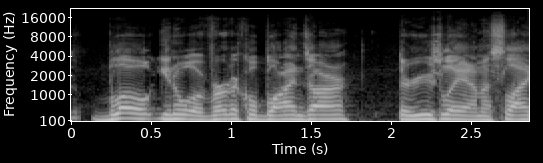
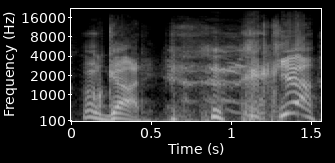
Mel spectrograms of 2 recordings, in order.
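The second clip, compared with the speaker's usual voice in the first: ordinary delivery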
